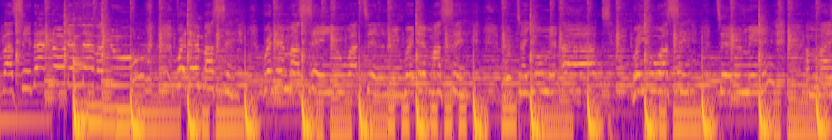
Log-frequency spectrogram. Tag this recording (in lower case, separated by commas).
music, afrobeat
